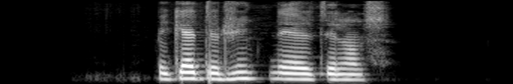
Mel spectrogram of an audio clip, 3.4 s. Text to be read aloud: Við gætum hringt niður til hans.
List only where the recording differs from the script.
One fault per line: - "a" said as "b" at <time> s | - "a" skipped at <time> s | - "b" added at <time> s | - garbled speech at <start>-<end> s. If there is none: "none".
none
